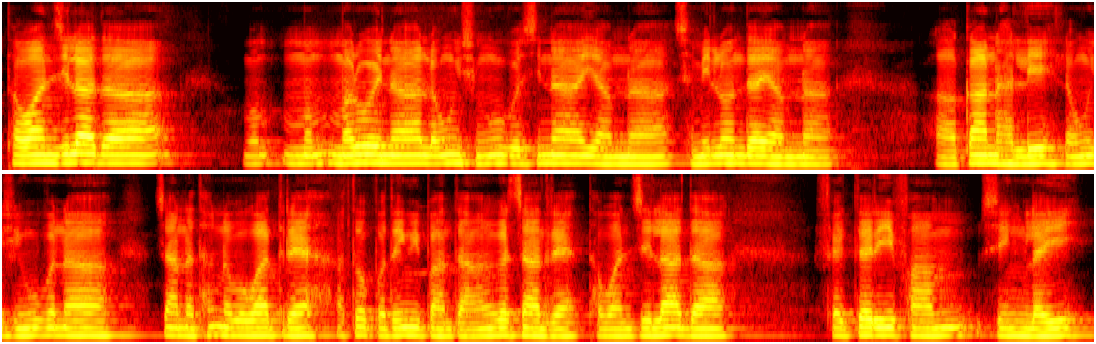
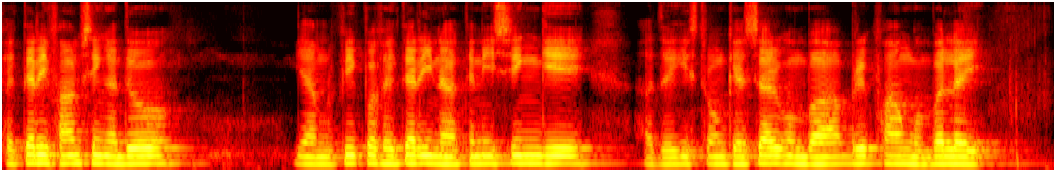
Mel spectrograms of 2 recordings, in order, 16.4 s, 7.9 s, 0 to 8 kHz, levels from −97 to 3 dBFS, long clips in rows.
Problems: background sounds at intervals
